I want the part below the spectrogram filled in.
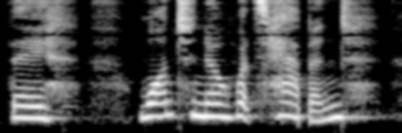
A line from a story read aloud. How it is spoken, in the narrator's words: I say, breathing too hard, much too fast, gasping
